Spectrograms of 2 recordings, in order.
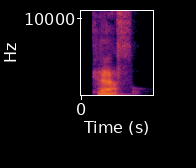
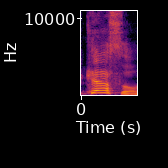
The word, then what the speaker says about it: Kosel: Richie Kosel says, okay, it's pronounced Castle. Richie Castle, huh? Okay. All right. Ancestors came from Germany in the late 1800s, I believe, and changed the spelling for whatever reason. All right. Like the drums.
